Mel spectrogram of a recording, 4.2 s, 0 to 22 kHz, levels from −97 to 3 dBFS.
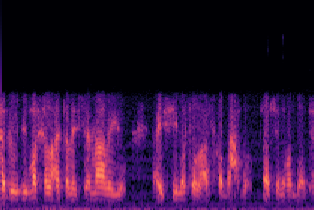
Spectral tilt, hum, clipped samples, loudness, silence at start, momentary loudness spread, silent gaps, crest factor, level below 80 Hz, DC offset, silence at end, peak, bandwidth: -2 dB/octave; none; under 0.1%; -29 LUFS; 0 s; 10 LU; none; 18 dB; -68 dBFS; under 0.1%; 0 s; -10 dBFS; 3.7 kHz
